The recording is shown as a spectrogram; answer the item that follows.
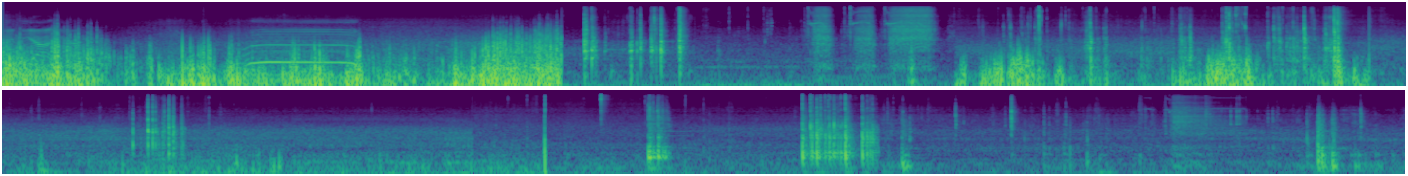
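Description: Hands rummaging through gear in a storage locker: irregular sharp clicks, knocks and clatters as plastic cases and other items are moved about.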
